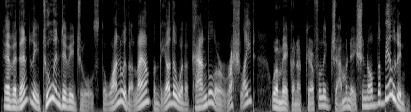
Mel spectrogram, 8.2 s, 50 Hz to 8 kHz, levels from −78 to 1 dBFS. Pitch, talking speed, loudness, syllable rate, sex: 150 Hz, 175 wpm, -19 LUFS, 5.6 syllables/s, male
